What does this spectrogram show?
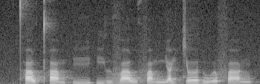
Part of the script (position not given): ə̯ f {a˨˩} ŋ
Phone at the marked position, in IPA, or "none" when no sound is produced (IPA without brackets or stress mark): a˨˩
